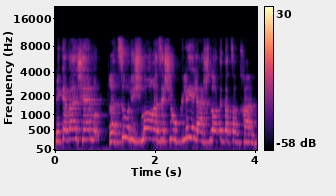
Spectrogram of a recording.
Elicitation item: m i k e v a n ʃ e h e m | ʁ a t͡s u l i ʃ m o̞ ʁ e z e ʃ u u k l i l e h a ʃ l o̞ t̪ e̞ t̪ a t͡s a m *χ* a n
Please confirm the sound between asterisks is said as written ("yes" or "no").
yes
